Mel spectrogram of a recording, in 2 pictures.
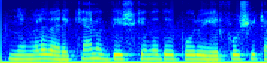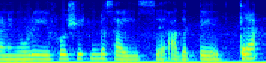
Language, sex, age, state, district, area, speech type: Malayalam, female, 18-30, Kerala, Wayanad, rural, spontaneous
